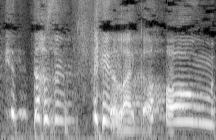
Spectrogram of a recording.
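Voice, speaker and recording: An actress playing a passionate, petulant teenage music student in a radio drama. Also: female voice, very high-pitched, takes it slowly, vocal fry, fairly bright tone, recorded from a distance, exaggerated voice. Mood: upset, defiant. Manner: plaintive, petulant.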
